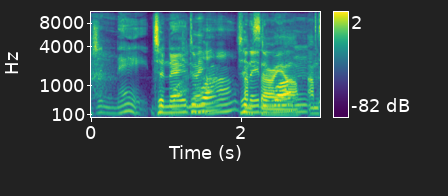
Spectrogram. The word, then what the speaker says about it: Jeanette: I think it's pronounced Janae.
